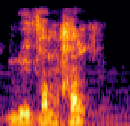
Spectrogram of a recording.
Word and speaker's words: Louis van Gaal: like Louis van Gaal. – Yep, very good pronunciation, by the way. – I try to pronounce it in a Dutch way, yeah, because I have many Dutch friends and I try it.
